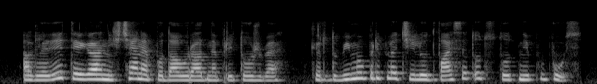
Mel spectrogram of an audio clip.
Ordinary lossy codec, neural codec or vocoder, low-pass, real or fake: none; none; none; real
